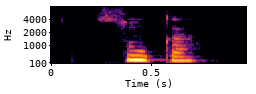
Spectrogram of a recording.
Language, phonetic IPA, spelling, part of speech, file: Russian, [ˈsukə], сука, noun / interjection, Ru-сука.ogg
- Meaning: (noun) 1. bitch (female dog) 2. bitch (contemptible person, usually but not necessarily female) 3. frivolous, promiscuous female 4. sometimes used to denote any female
